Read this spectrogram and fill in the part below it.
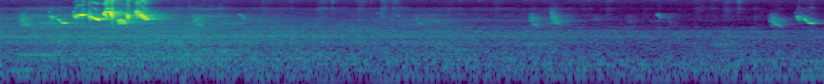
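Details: Loose double-collared seedeater showing off on a street: one loud, high, jumbled twittering phrase of about half a second, followed by faint scattered chips amid steady low background rumble.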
